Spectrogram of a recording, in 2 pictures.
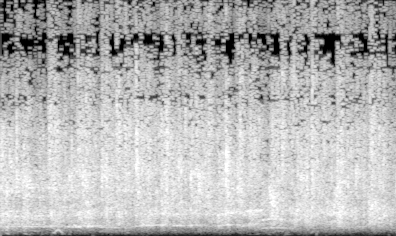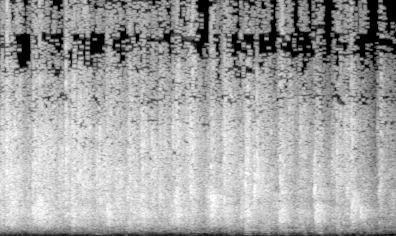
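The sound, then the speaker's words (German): Sustained audience applause for a picture of a bus stop being shown, a dense wash of many hands clapping at a steady loud level for several seconds, with no voices standing out above it. “Ich glaube, selten hat eine Bushaltestelle so viel Applaus bekommen.”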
